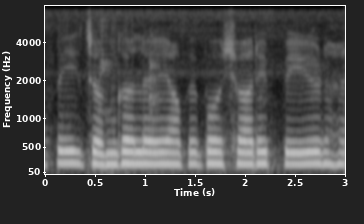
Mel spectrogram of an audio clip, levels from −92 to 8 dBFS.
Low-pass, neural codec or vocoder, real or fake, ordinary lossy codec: 7.2 kHz; none; real; none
